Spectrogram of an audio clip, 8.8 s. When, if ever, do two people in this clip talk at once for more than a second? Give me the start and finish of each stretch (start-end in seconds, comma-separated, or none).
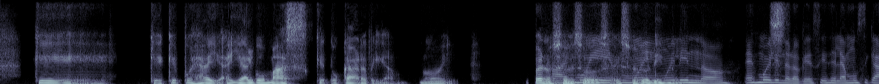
5.5-6.8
